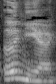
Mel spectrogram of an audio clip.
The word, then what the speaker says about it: Anja: E aí ele acabou conhecendo Ania, que se escreve Anja, né? Mas em alemão o J tem som de I.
